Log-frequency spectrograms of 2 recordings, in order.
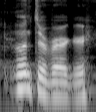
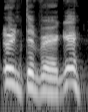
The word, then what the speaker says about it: Unterweger: Jack Unterweger. Whoa, I just had to say it like that. – Not even gonna try it. – Yeah, that's how I have to say it, German style.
